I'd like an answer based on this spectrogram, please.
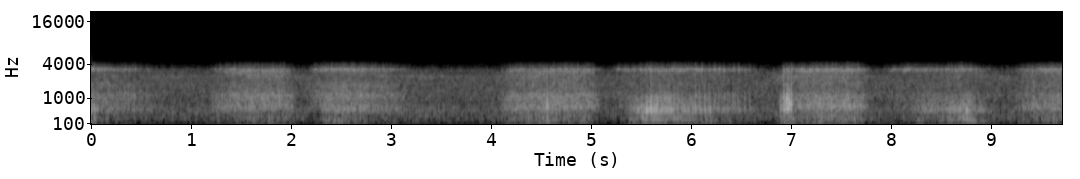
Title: snoring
